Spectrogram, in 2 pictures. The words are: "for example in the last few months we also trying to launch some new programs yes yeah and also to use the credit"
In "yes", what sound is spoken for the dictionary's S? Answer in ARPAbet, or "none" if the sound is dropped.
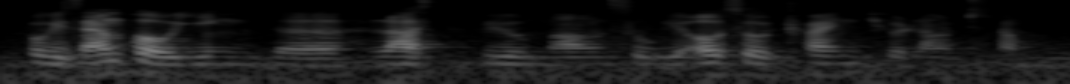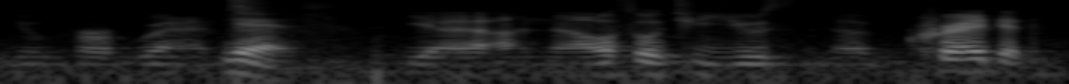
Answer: none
